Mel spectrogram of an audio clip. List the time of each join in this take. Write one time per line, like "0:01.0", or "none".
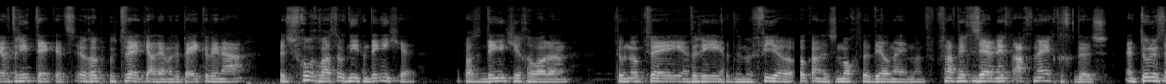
0:03.6
0:04.6
0:06.4
0:06.9
0:07.2
0:07.9
0:08.4
0:10.7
